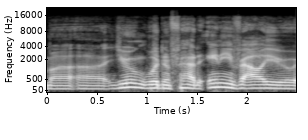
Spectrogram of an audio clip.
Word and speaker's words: Jung: Jung actually is, I think, the... proper pronunciation.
